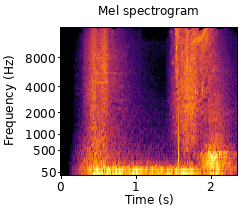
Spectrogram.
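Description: Whoosh sound effects of a TV news logo sting: after a brief silence, two swelling whooshes over a deep low rumble.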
